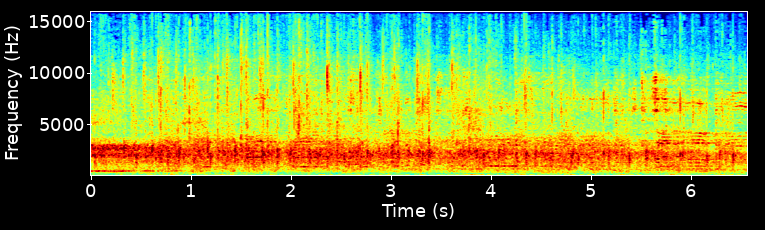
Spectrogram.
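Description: Audience applauding steadily, with voices from the crowd mixed in.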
